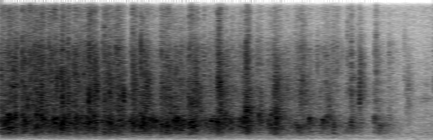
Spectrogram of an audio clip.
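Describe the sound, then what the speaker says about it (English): Applause from an audience during a marketing masterclass, a dense, even wash of clapping that is faint and quiet overall, holding steady before tapering off at the end. "big applause, big applause."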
